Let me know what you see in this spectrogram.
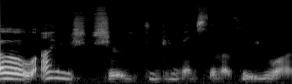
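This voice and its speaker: Using a put-on character voice, a woman speaks at a moderate pace. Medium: read story. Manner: composed, self-assured.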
